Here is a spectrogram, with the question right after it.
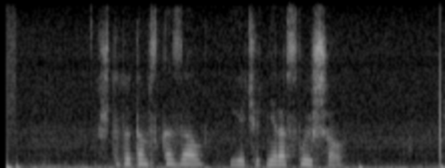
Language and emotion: Russian, angry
